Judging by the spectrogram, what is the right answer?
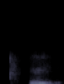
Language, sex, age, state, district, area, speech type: Bengali, male, 18-30, West Bengal, Paschim Bardhaman, rural, conversation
